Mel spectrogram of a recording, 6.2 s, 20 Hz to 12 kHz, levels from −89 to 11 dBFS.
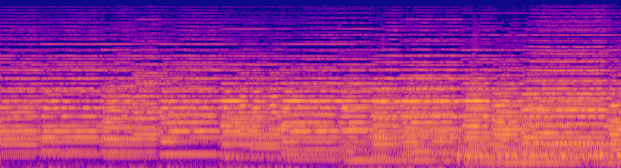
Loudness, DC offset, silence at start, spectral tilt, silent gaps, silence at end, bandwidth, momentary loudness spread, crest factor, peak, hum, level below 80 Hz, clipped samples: -15 LUFS; under 0.1%; 0 s; -4.5 dB/octave; none; 0 s; 11 kHz; 6 LU; 16 dB; 0 dBFS; none; -52 dBFS; under 0.1%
